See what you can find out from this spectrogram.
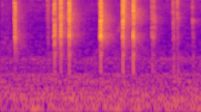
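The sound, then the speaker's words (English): A deck of cards is shuffled by hand, giving quiet, irregular crisp flicks and snaps over a low, steady background hum, with no talk. “If you tell me when to stop, that's where I'll cut the deck and I'll just take the first three cards.”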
